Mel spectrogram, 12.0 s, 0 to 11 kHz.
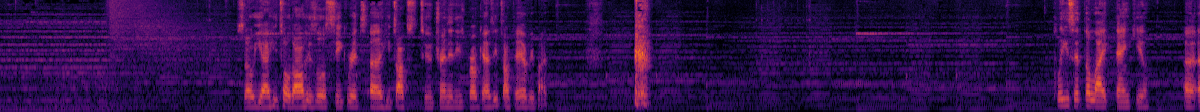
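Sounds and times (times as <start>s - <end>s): soft background music: 0.0s - 12.0s
woman coughing: 6.3s - 6.6s.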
